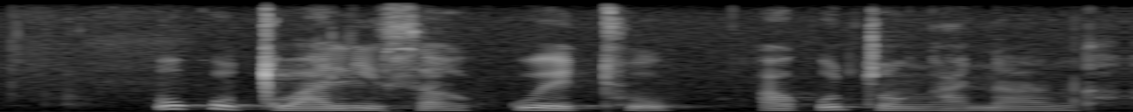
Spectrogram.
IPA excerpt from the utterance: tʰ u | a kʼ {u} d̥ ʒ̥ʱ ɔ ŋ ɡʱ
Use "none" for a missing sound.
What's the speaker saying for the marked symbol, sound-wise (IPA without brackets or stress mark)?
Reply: u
